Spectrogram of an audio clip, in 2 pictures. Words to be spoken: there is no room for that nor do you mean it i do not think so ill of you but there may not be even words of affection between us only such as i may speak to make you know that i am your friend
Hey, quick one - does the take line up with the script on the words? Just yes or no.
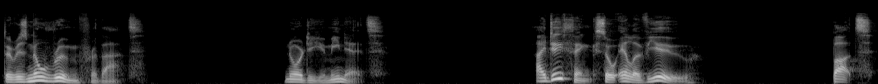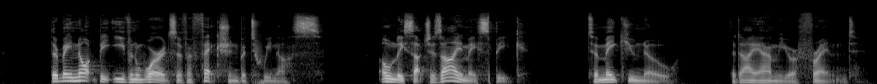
no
